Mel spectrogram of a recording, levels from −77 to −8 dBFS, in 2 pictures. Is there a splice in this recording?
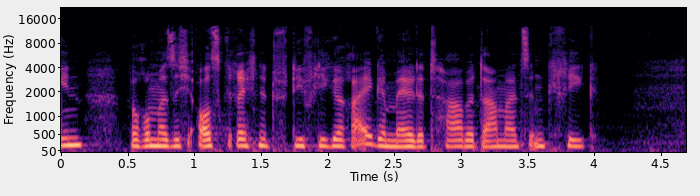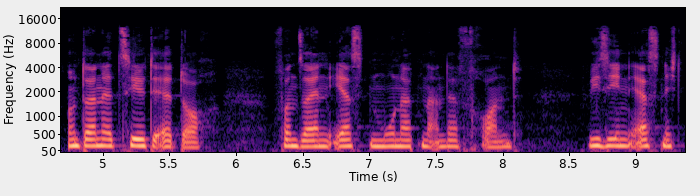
yes; 1 cut; at 4.7 s

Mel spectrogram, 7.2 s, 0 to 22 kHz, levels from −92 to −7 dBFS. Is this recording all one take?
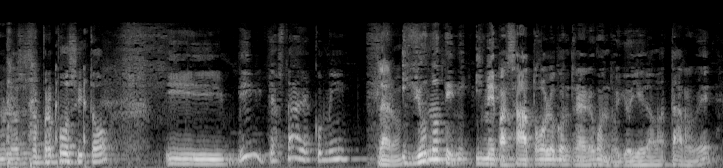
no; 2 cuts; at 3.7 s, 4.7 s

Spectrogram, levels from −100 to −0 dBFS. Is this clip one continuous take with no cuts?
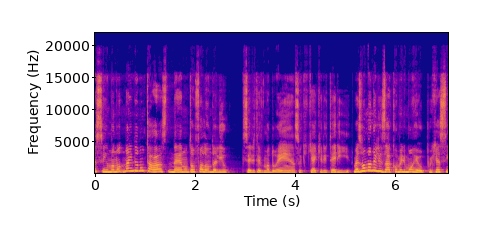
yes; 0 cuts

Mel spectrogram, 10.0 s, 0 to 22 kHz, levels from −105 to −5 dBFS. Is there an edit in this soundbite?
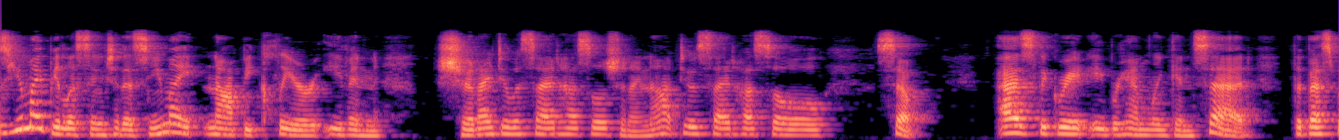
yes; 1 cut; at 6.5 s

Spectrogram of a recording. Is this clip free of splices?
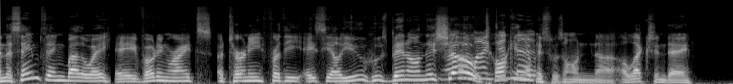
no; 2 cuts; at 1.1 s, 5.3 s

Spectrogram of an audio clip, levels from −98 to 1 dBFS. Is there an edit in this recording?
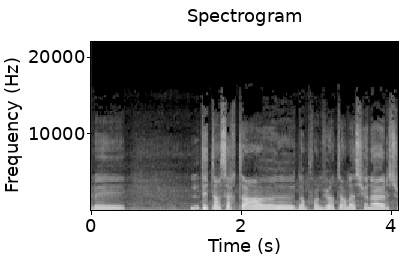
yes; 1 cut; at 1.4 s

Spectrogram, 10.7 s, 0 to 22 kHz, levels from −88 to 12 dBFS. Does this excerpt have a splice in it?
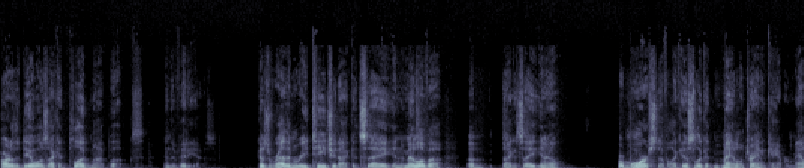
yes; 1 cut; at 6.7 s

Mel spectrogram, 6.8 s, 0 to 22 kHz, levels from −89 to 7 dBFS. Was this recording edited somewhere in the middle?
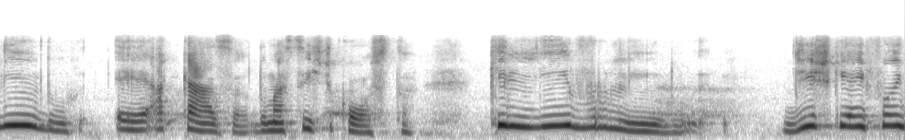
no; 0 cuts

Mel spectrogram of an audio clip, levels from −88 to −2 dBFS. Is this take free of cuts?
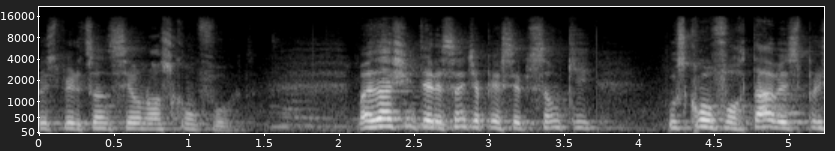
yes; 0 cuts

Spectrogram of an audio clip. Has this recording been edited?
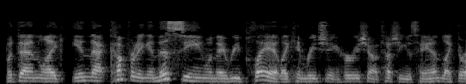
no; 0 cuts

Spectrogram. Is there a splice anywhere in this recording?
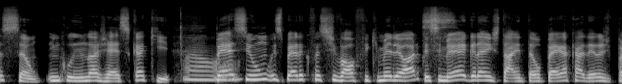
yes; 1 cut; at 4.2 s

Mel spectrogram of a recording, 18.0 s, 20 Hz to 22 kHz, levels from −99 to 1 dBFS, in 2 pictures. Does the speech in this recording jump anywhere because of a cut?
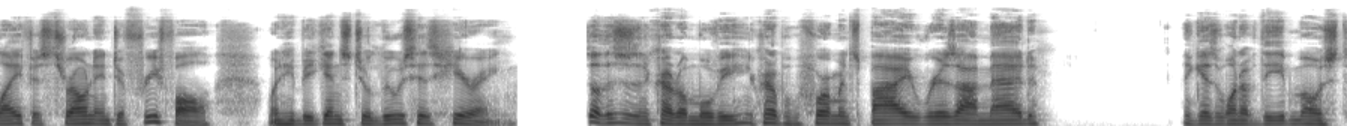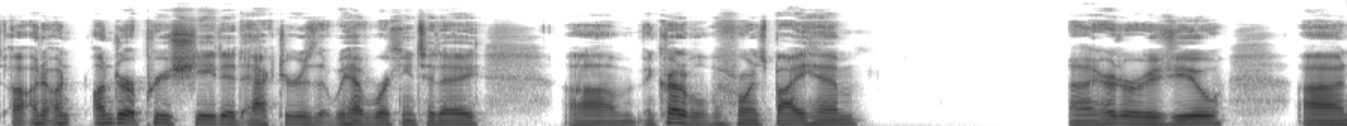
yes; 1 cut; at 5.0 s

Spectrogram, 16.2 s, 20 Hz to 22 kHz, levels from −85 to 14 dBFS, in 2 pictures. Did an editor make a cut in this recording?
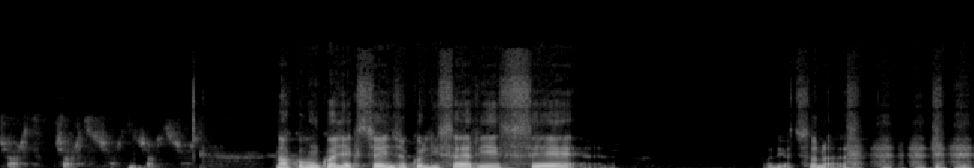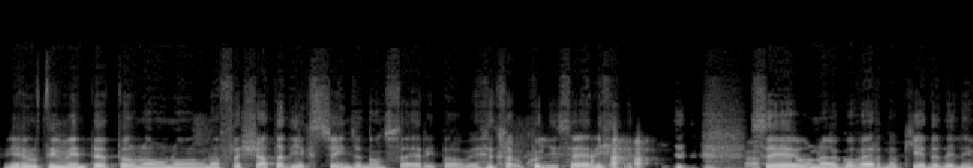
no; 0 cuts

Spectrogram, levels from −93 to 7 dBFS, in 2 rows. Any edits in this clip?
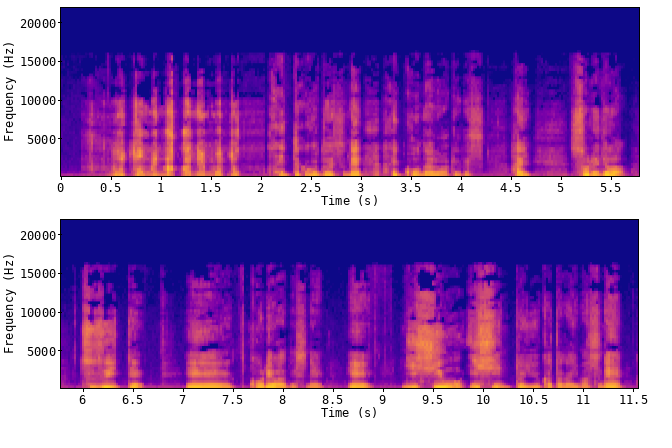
no; 0 cuts

